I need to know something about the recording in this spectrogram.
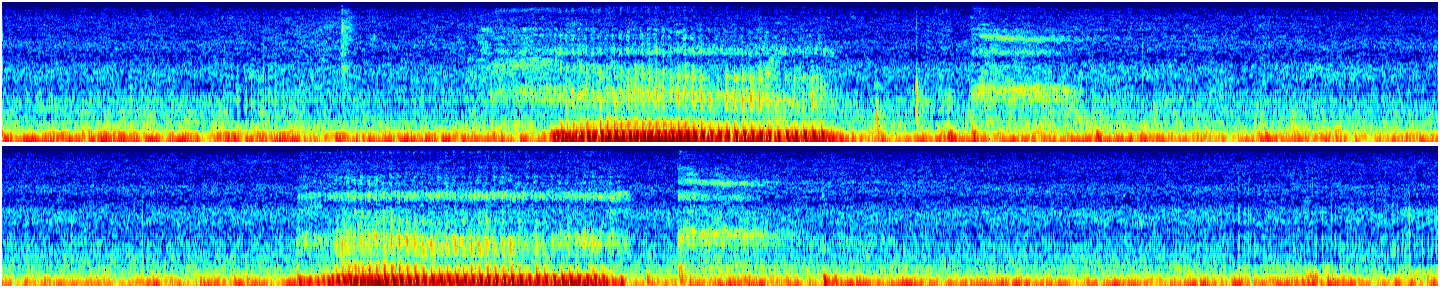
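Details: Increasingly loud heavy snoring: two rumbling snores on the in-breath, each about a second and a half, separated by quieter breathing; owner thinks he needs a CPAP.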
